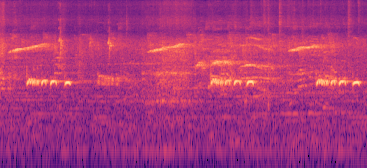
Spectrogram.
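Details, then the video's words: Local-strain zebra dove, described as having a big voice, gives three staccato cooing phrases about two seconds apart, each a quick bubbling run closing on a clear hoot, with thin rising whistles from other birds in between. "Perkutut lokal alam suara besar"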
